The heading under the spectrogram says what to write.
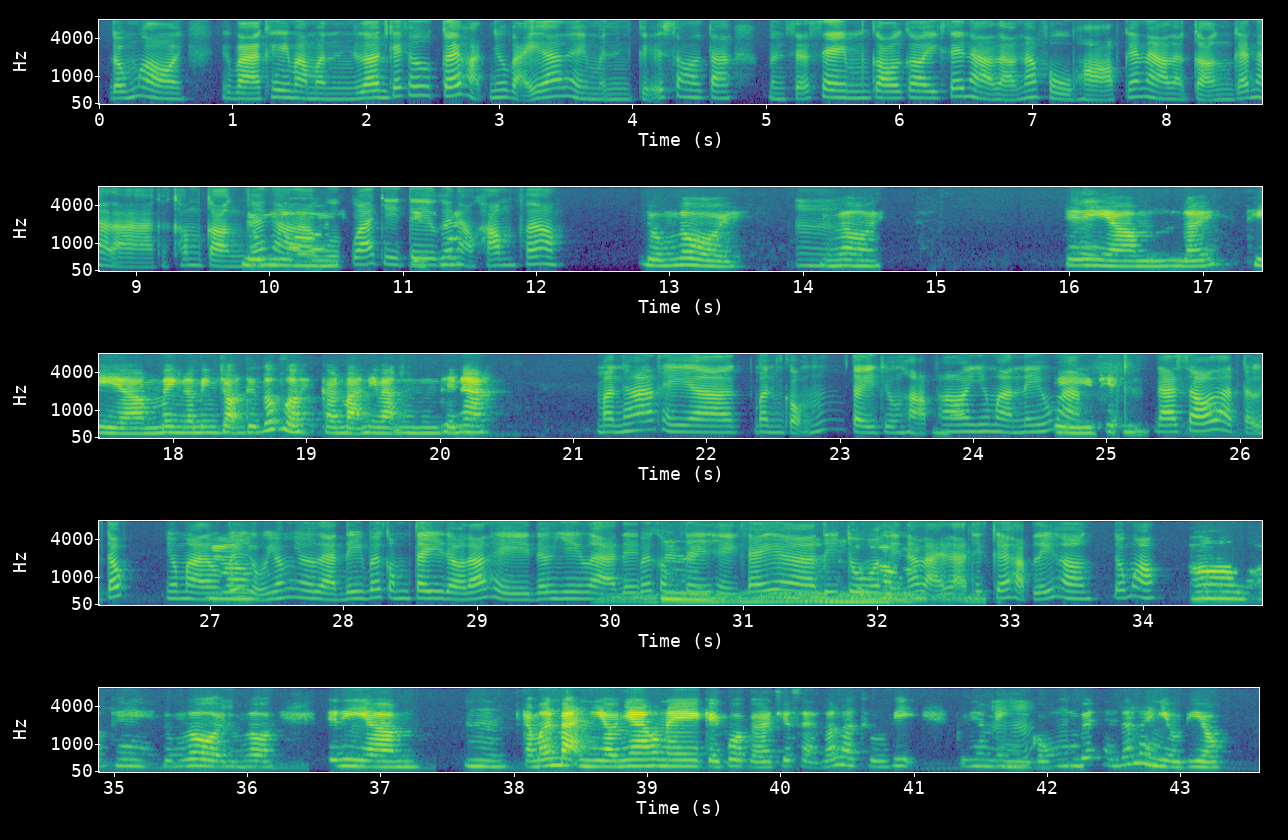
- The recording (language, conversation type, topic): Vietnamese, unstructured, Bạn thích đi du lịch tự túc hay đi theo tour hơn, và vì sao?
- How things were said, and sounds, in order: unintelligible speech; other background noise; static; distorted speech; tsk; unintelligible speech; other street noise; unintelligible speech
